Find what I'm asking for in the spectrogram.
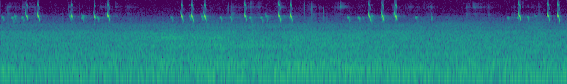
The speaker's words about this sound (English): Now I'm going to go back over to bird five. Start recording bird four.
